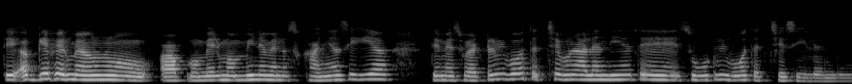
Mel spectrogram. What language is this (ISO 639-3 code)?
pan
